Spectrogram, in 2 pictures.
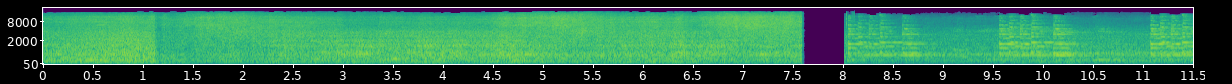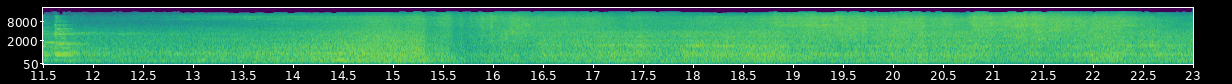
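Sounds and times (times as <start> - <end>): train rushing past: 8.2 - 23.0.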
